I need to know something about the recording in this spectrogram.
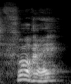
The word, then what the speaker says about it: forêt: So for example, the word for forest in French is forêt. And again here, you pronounce it with a widely open mouth.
